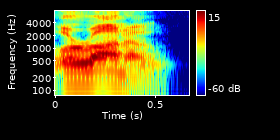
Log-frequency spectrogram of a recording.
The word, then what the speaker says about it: Toronto: and strict with that I don't pronounce either the first T I go orano we're going to orano fine all right back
